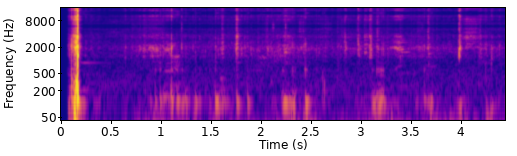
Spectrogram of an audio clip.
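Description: Action camera handling noise: a sharp loud knock at the very start, then irregular low bumps and scattered small clicks as the camera is moved around.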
